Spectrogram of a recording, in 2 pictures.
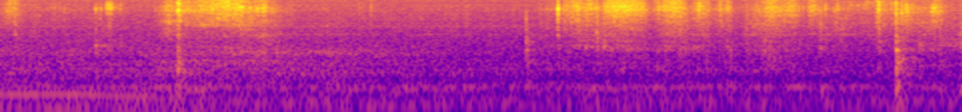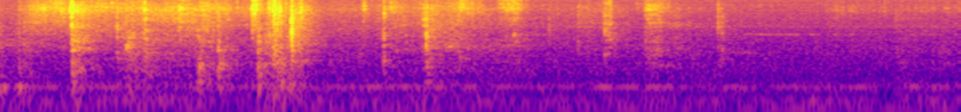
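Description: Paper being handled and rubbed down by hand while double-sided tape is applied, with irregular short scrapes and rustles.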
